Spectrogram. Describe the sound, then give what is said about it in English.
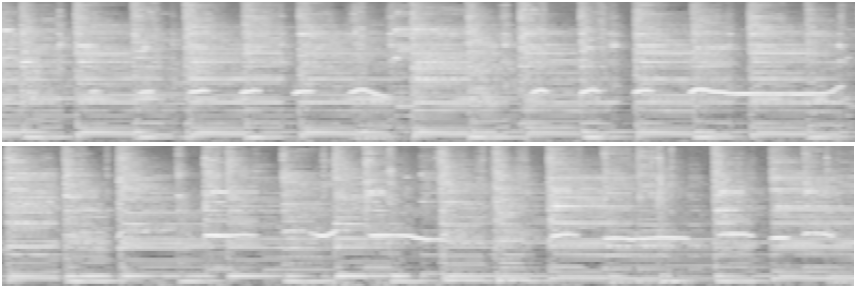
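A person whistles for Frankie, a wavering, repeated tune over a full band backing with a steady beat, the whistle clear and fairly loud, rising and dipping in short phrases throughout. “Didn't seem to pay me no mind until I remember what Papa said. Must whistle for you.”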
